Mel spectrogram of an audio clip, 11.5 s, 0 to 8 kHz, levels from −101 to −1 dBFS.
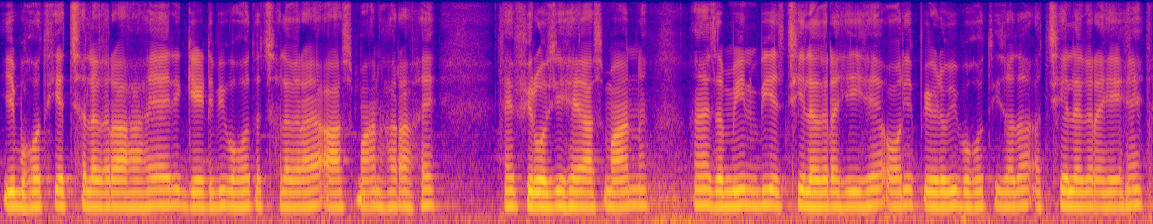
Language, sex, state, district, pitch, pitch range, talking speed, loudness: Hindi, male, Uttar Pradesh, Jyotiba Phule Nagar, 155 Hz, 150-160 Hz, 180 wpm, -17 LUFS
